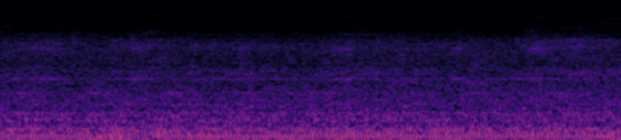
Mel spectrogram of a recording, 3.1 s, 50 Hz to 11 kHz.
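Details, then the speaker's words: Vintage Casablanca Victorian ceiling fan, K63 motor from late 1970s/early 80s, on high: quiet steady low hum, no ticking, rubbing or grinding; runs smoothly, slight wobble blamed on flywheel. "I think the K63s are from like the 70s. I don't know, maybe early 80s for its age. It's still a good runner."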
